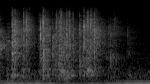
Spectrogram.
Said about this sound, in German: Ich muss erst mal gucken, wie ich das hier aufbekomme. Es ist irgendwie eine etwas festere Haribo-Tüte vom Geräusch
